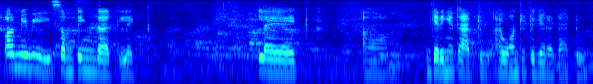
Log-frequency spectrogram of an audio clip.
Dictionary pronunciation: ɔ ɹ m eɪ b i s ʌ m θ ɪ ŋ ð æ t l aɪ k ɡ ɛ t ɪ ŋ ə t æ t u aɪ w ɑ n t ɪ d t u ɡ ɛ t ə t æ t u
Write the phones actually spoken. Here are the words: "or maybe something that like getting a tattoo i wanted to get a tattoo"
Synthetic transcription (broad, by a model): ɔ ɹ m eɪ b i s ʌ m t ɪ ŋ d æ t l aɪ k ɡ ɛ t ɪ ŋ ə t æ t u aɪ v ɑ n t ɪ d t u ɡ ɛ t ə t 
